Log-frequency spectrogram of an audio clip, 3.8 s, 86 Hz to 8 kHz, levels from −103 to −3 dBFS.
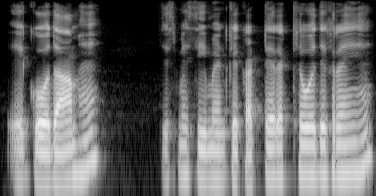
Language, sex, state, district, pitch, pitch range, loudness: Hindi, male, Uttar Pradesh, Lalitpur, 140 Hz, 125-150 Hz, -19 LUFS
